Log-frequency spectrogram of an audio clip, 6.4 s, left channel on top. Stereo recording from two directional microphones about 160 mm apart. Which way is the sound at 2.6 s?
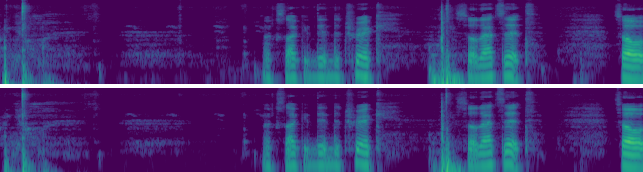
45° right (ahead or behind).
